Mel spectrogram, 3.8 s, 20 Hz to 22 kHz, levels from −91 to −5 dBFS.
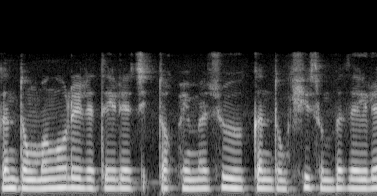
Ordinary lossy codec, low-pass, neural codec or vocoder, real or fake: none; 7.2 kHz; none; real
